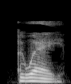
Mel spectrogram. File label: "Away", English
